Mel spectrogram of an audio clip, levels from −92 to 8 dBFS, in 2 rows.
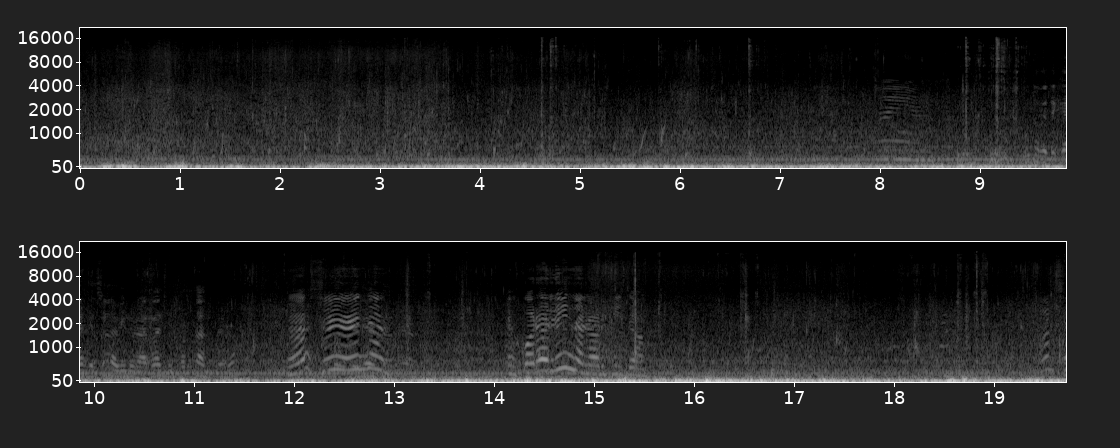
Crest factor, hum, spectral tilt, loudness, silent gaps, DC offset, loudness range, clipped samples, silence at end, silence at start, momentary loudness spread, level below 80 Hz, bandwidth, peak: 18 dB; none; -7.5 dB/octave; -36 LUFS; none; under 0.1%; 7 LU; under 0.1%; 0 s; 0 s; 10 LU; -28 dBFS; 3.2 kHz; -8 dBFS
